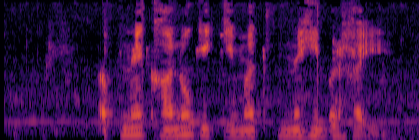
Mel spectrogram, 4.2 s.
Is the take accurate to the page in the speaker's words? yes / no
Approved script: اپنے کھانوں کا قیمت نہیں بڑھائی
no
